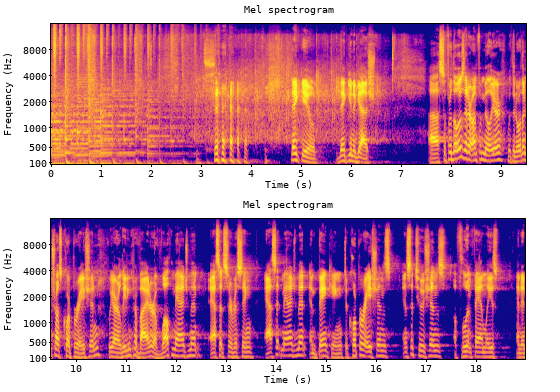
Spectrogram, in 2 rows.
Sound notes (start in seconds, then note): 2.8 laughs; 4.6 audience applause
